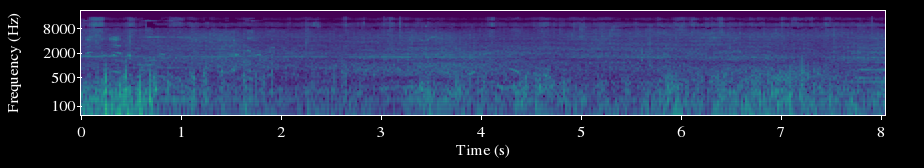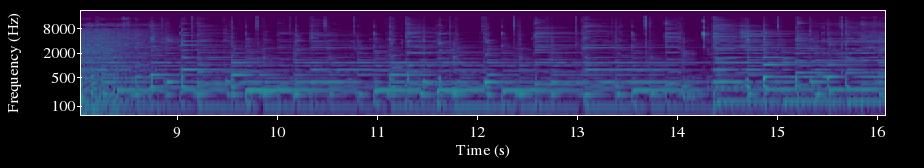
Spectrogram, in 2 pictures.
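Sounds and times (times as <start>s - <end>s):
wind buffeting microphone: 0.0s - 9.6s
voices of passers-by: 0.0s - 16.0s.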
